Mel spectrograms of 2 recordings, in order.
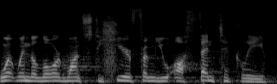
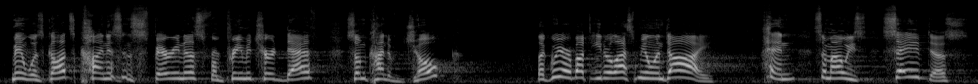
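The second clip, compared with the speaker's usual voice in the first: a higher, louder mother questioning God; lightly voiced grieving mother, pleading; a hint of a distraught mother challenging God; despairing mother; 7 semitones higher, 4 dB louder than usual. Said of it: "hear the despair in the mother's voice".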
